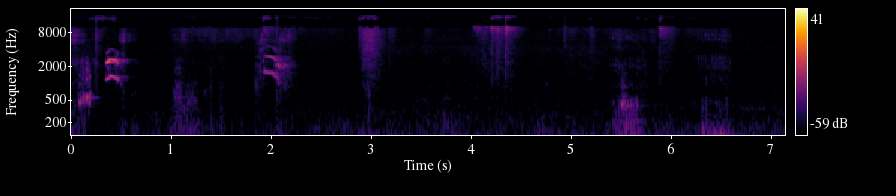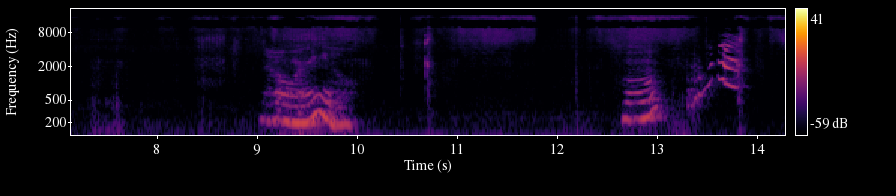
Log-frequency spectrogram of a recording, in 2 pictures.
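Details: Female pet cat chatting with her owner in a small room, giving short chirps and a couple of longer wavering meows between the owner's soft talk, with light handling noise.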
